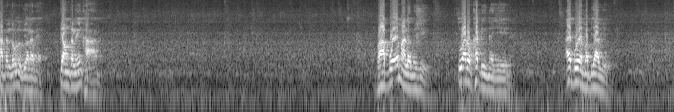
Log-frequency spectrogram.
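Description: A middle-aged man reads out in short phrases with pauses, through a handheld microphone.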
